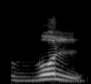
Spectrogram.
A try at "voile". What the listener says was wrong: নো এটা ভোল না, দেখেন ভোয়াল কি লেখা আছে, ভোয়াল মানে হচ্ছে ওই যে সেইলিং করা, সমুদ্রে সেল করা।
